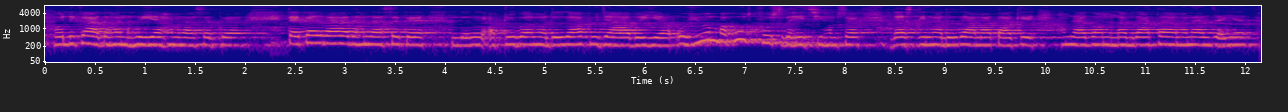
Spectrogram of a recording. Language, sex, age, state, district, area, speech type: Maithili, female, 60+, Bihar, Saharsa, rural, spontaneous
